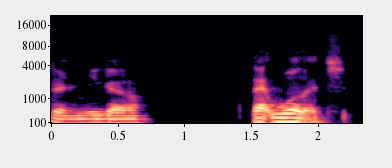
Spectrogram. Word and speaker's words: Woolwich: But there are certain words that you look at it and you go, that Woolwich. Woolwich is Woolwich.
